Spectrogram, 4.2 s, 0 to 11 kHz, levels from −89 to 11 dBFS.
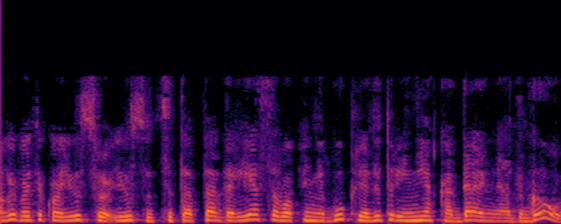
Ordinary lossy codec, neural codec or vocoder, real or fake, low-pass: AAC, 32 kbps; codec, 16 kHz, 8 kbps, FreqCodec, smaller model; fake; 7.2 kHz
